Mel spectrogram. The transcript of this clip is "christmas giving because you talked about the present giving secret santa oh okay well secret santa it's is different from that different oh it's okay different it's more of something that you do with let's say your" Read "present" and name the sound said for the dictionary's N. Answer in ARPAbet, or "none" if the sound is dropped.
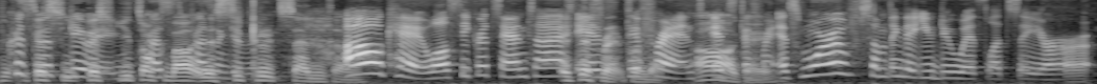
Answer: none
